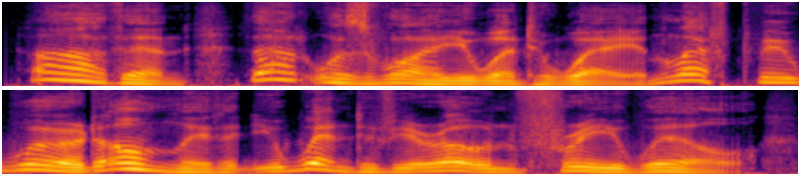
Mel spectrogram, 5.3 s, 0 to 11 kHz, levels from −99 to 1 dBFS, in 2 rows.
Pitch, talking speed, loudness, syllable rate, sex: 145 Hz, 235 wpm, -18 LUFS, 4.7 syllables/s, male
